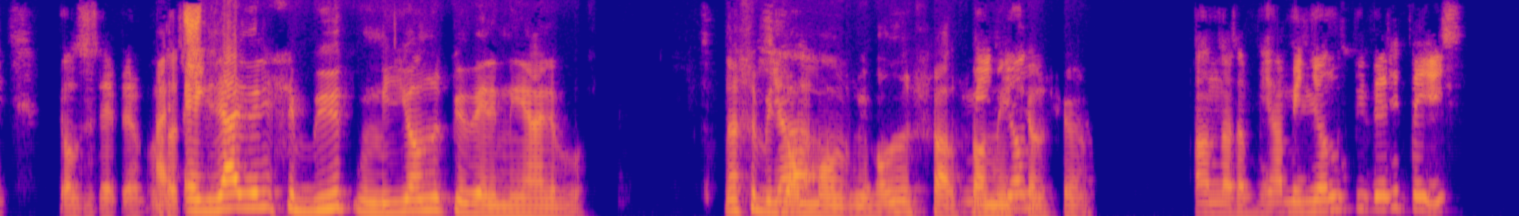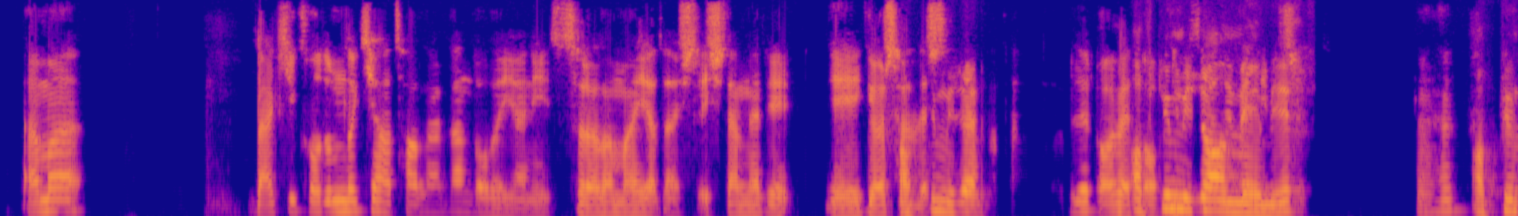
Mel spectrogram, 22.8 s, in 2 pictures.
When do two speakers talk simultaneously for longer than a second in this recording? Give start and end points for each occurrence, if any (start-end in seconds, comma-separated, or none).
19.8-21.2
